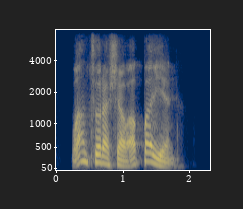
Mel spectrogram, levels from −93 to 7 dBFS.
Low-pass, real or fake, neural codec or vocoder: 7.2 kHz; fake; codec, 16 kHz, 1.1 kbps, Voila-Tokenizer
